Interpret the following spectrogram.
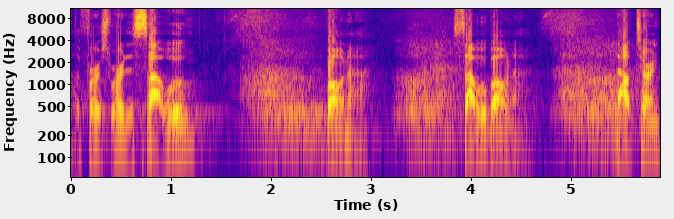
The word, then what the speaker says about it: Sawubona: practice out loud the first word is SAU sa Bona Bon sa Bona now turn to your other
